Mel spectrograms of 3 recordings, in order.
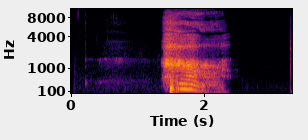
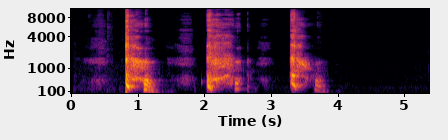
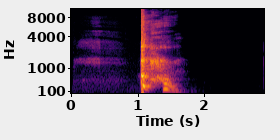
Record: exhalation_length: 3.3 s
exhalation_amplitude: 25480
exhalation_signal_mean_std_ratio: 0.36
three_cough_length: 5.4 s
three_cough_amplitude: 32768
three_cough_signal_mean_std_ratio: 0.31
cough_length: 2.9 s
cough_amplitude: 32768
cough_signal_mean_std_ratio: 0.24
survey_phase: beta (2021-08-13 to 2022-03-07)
age: 65+
gender: Male
wearing_mask: 'No'
symptom_none: true
smoker_status: Ex-smoker
respiratory_condition_asthma: false
respiratory_condition_other: false
recruitment_source: REACT
submission_delay: 8 days
covid_test_result: Negative
covid_test_method: RT-qPCR
influenza_a_test_result: Negative
influenza_b_test_result: Negative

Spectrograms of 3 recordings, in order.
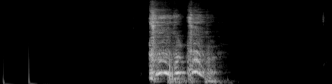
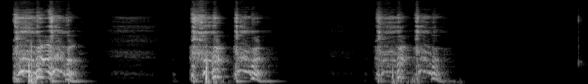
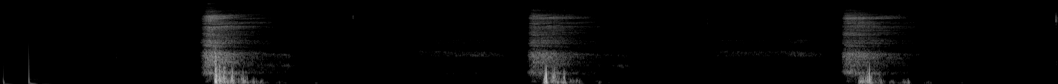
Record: cough_length: 3.3 s
cough_amplitude: 32768
cough_signal_mean_std_ratio: 0.34
three_cough_length: 5.9 s
three_cough_amplitude: 32768
three_cough_signal_mean_std_ratio: 0.45
exhalation_length: 10.6 s
exhalation_amplitude: 21734
exhalation_signal_mean_std_ratio: 0.21
survey_phase: beta (2021-08-13 to 2022-03-07)
age: 45-64
gender: Male
wearing_mask: 'No'
symptom_none: true
smoker_status: Never smoked
respiratory_condition_asthma: false
respiratory_condition_other: false
recruitment_source: Test and Trace
submission_delay: 0 days
covid_test_result: Negative
covid_test_method: LFT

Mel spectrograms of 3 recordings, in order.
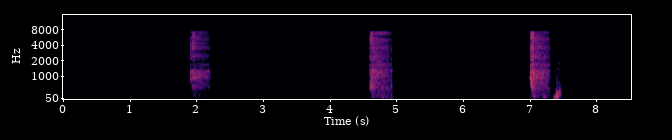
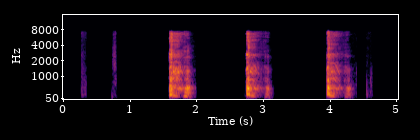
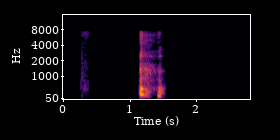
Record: exhalation_length: 8.5 s
exhalation_amplitude: 1622
exhalation_signal_mean_std_ratio: 0.21
three_cough_length: 5.0 s
three_cough_amplitude: 20809
three_cough_signal_mean_std_ratio: 0.25
cough_length: 2.8 s
cough_amplitude: 18033
cough_signal_mean_std_ratio: 0.15
survey_phase: beta (2021-08-13 to 2022-03-07)
age: 18-44
gender: Male
wearing_mask: 'No'
symptom_runny_or_blocked_nose: true
smoker_status: Never smoked
respiratory_condition_asthma: false
respiratory_condition_other: false
recruitment_source: Test and Trace
submission_delay: 1 day
covid_test_result: Positive
covid_test_method: ePCR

